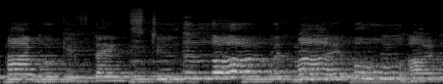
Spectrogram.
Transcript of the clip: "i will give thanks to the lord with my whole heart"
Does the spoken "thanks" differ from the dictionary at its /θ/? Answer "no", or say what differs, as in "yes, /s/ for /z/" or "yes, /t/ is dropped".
no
